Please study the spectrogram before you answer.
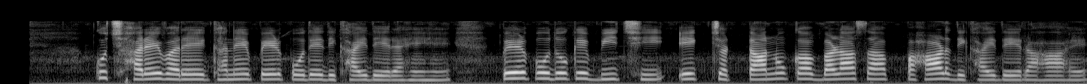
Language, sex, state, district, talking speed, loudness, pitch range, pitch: Hindi, female, Uttar Pradesh, Gorakhpur, 140 wpm, -19 LUFS, 210-255 Hz, 235 Hz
